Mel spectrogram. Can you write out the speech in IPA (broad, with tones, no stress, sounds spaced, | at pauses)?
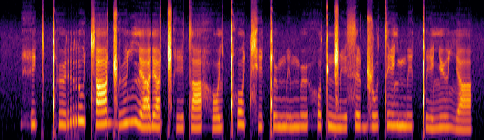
h i˧ c ǃʰ ʉ˧ r u˥ cʰ a˧˥ ɡ͡ǁ ʉ˧˥ ʎ lʲ a˩˧ ɾʲ a˩˧ ǁʰ i˩ t a˩˧ h o˩˧ lʲ ǃʰ o˥ t͡ɕʰ i˧ ǃ ʉ˧ m i˧ m ʉ˧˥ h o˥ t ŋ͡ǁ i˩˧ s i˥ ɖ͡ʐ u˥ t i˥ lʲ m i˧˥ ǃ i˩ lʲ ʉ˧ ʎ a˩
